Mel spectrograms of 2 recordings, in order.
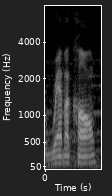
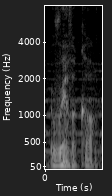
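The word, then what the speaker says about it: Revachol: I've been tempted on occasion, but someone has to stay strong for Revacol. He pronounces Revacol with a hard K, unlike other people.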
